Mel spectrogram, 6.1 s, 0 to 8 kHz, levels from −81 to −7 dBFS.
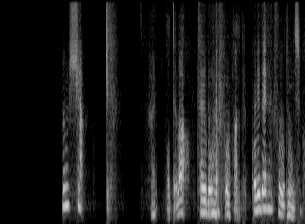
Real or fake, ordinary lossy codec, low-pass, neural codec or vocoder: fake; none; none; codec, 16 kHz, 0.5 kbps, FreqCodec, smaller model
